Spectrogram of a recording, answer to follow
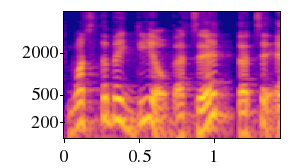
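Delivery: high, incredulous scoff; mock dismissive. Mocking an unimpressed viewer, incredulous scoff. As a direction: scoff like it's no big deal. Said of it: "it's like".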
